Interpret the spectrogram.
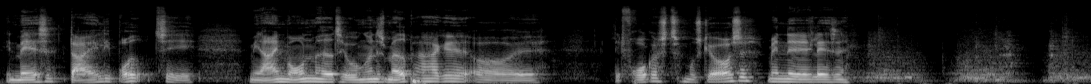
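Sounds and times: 
speech: 0.1s - 5.5s, 6.1s - 8.9s
empty wooden drawer sliding open: 8.5s - 10.8s.

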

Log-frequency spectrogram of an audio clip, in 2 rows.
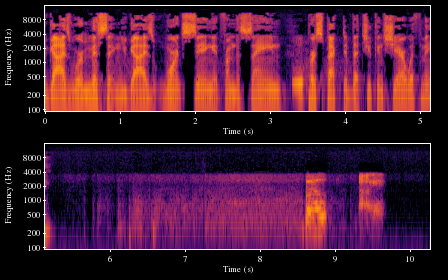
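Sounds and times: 
speech: 0.0s - 5.3s
tinny phone line hissing and crackling: 6.2s - 9.7s.

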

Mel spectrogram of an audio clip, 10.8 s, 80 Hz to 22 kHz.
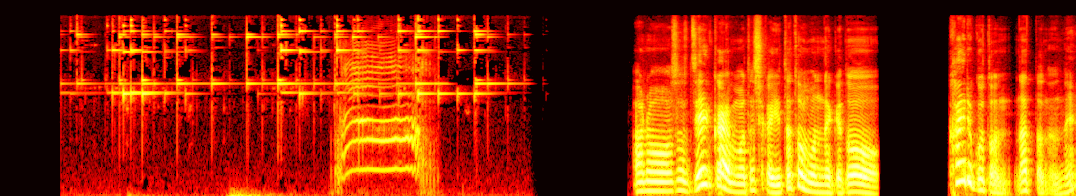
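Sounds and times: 
high tinkling tones: 0.6s - 5.4s
cat meowing: 3.4s - 4.4s
speech: 6.4s - 8.8s, 9.5s - 10.7s.

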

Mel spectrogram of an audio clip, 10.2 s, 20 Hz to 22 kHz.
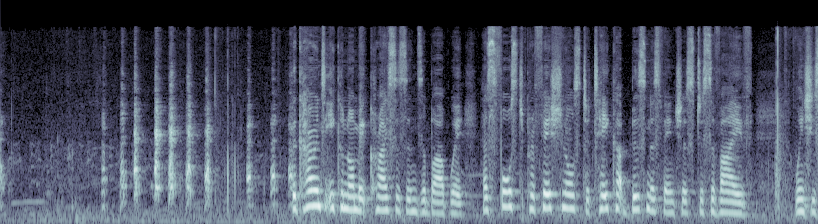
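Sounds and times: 
chickens clucking in a chicken coop in Zimbabwe: 0.0s - 4.6s
speech: 3.6s - 10.2s.

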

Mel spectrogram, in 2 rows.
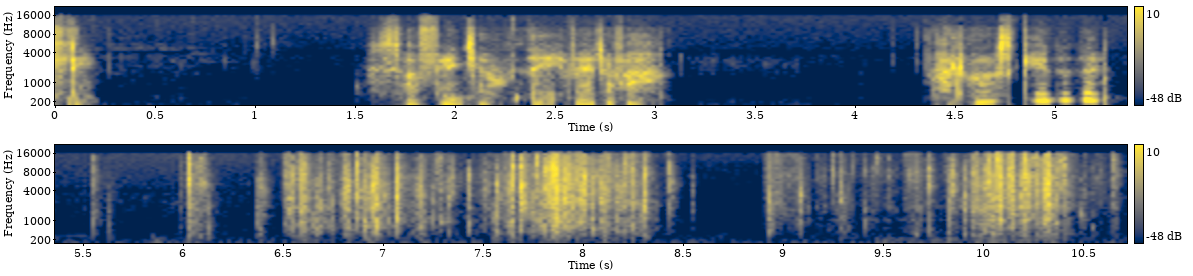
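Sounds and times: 
speech: 1.8s - 3.1s, 4.4s - 5.4s
paper and plastic cheese snack and breadstick wrappers crinkling: 5.4s - 10.7s.

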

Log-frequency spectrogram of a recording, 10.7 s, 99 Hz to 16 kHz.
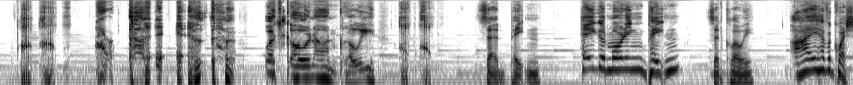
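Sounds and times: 
pig grunting and snorting: 0.2s - 1.4s, 5.0s - 5.5s
speech: 1.8s - 3.0s, 3.7s - 4.9s, 6.0s - 10.6s.

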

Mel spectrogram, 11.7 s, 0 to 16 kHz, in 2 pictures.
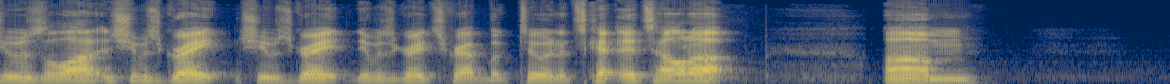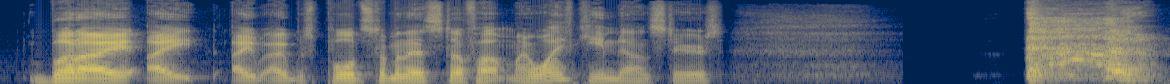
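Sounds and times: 
speech: 0.0s - 3.8s, 4.4s - 5.0s, 6.0s - 9.8s
faint breathy exhale: 3.8s - 4.4s, 9.5s - 10.4s
harsh chesty cough: 11.0s - 11.6s.

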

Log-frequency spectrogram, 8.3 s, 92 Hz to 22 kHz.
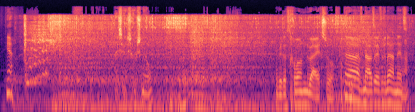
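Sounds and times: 
speech: 0.1s - 1.1s, 2.4s - 4.6s, 5.5s - 8.2s
3.5-liter V8 car engine revving: 0.2s - 8.2s.

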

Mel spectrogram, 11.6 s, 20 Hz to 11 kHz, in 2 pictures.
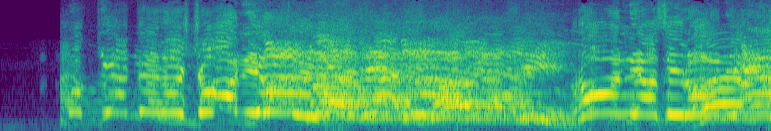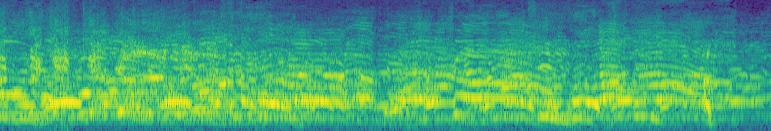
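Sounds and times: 
speech: 0.4s - 6.6s
large crowd of supporters chanting and cheering: 0.5s - 11.5s.

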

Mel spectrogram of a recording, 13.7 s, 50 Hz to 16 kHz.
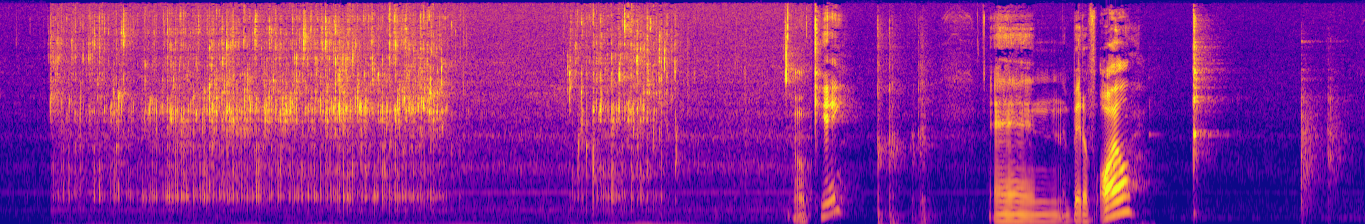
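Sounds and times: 
water poured into flour for bao dough: 0.5s - 4.6s, 5.7s - 7.0s
speech: 7.9s - 8.6s, 10.0s - 11.5s.

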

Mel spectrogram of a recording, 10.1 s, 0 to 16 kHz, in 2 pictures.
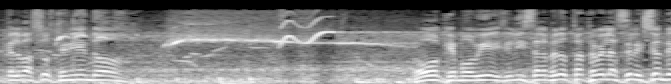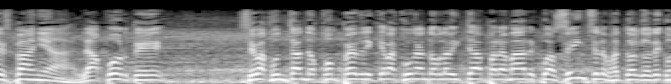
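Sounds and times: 
speech: 0.0s - 1.4s, 3.1s - 10.0s
low rumble of stadium crowd noise: 0.0s - 10.0s
person whistling at a football match: 1.2s - 3.1s.

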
